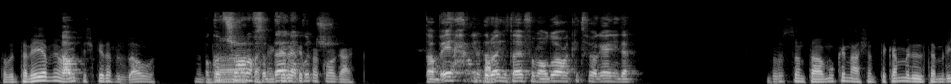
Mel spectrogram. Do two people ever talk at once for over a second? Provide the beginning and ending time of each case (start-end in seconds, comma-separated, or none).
2.0-3.5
